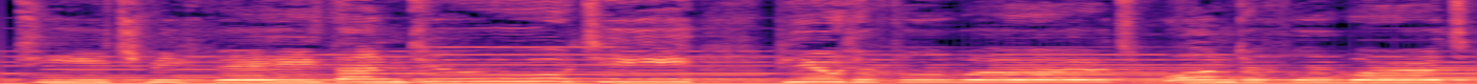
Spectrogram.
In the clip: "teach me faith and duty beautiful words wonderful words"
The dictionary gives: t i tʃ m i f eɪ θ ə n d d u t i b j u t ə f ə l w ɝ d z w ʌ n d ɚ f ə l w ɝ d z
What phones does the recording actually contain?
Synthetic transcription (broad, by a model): t i tʃ m i f eɪ θ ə n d d u t i b j u t ə f ə l w ɝ d z w ʌ n d ɚ f ə l w ɝ d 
